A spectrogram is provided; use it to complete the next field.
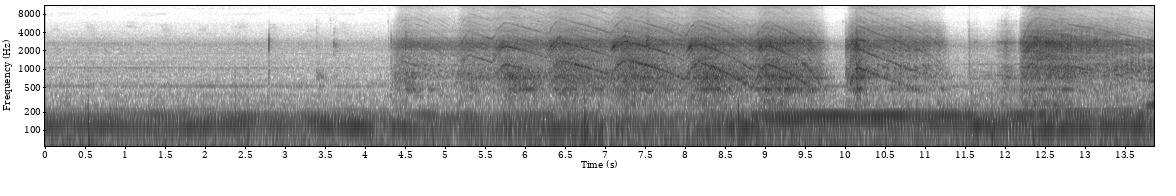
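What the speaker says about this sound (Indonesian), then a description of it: "yang kita coba bor satu lagi" A power drill whines in repeated bursts after a few seconds of low background hum, drilling into a door lock on a metal trellis door, its pitch rising and falling as it bites, with brief pauses between.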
